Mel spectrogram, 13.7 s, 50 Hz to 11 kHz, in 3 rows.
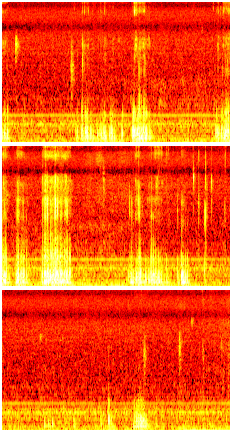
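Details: Cat aged 13 years 4 months with asthma: irregular, noisy, rumbling breaths at about 22 a minute with low harsh airway noise. This breathing also occurs during sleep and sometimes stops.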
